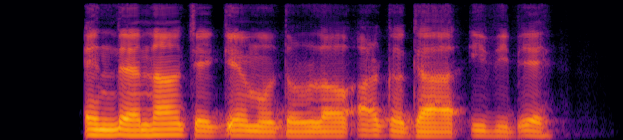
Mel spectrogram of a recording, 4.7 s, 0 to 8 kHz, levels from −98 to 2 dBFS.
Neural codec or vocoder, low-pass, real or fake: codec, 16 kHz in and 24 kHz out, 0.4 kbps, LongCat-Audio-Codec, two codebook decoder; 7.2 kHz; fake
